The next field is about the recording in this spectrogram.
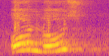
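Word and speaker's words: horloge: اورلوج اورلوج ما بنطقش هنا حرف القش، خلي بالك يعني ما بقولش هور، لا انا ببدا من او.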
